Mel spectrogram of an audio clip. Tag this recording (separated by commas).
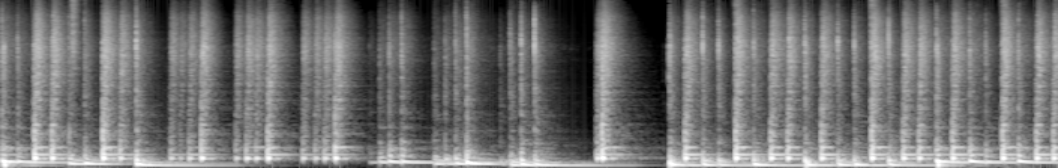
Drum, Music, Drum kit, Musical instrument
